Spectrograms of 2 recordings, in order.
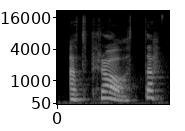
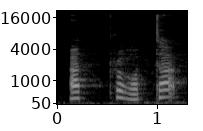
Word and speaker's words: att prata: melody kind of Swedish, I would say it like this. Att prata. Att prata. Can you say that? Att prata. Very good. So att is going to be a little bit shorter, and prata is going to be the longer part.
